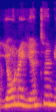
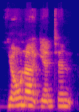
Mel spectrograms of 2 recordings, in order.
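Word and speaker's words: Jonna Jinton: of um seeing uh Yona yenton you know who she is she's here on YouTube I almost said Facebook for some weird reason maybe she's on there too um it's spelled j o n n a j i n t o n Yona yenton um she's in Sweden um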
